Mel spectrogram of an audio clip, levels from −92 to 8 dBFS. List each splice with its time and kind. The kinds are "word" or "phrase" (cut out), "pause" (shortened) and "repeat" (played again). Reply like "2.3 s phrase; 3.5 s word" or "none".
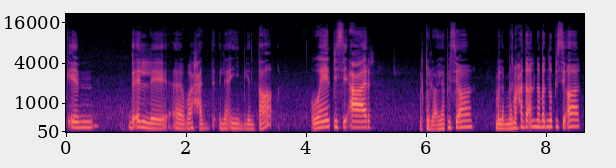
2.9 s word; 4.4 s word; 7.5 s word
